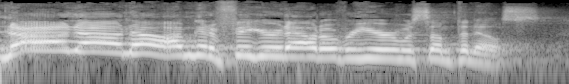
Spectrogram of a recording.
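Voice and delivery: loud, high, fast defiant no; stubborn refusal. Acted. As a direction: brush it off, shouting. Person refusing God.

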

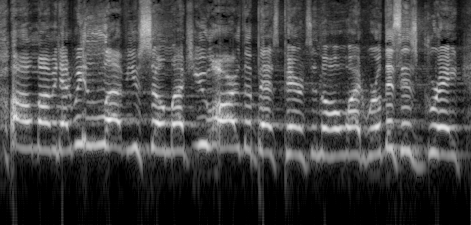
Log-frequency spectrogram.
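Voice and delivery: a big excited shout of pure delight; thrilled kids. Retold or imitated. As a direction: gush like overjoyed little boys. Kids thrilled about movie surprise.

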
